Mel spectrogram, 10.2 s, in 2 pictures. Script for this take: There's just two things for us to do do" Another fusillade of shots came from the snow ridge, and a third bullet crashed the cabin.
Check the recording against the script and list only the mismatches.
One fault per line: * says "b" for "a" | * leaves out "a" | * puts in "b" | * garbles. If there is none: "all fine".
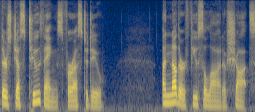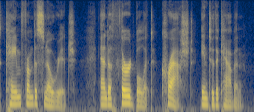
* leaves out "do"
* puts in "into"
